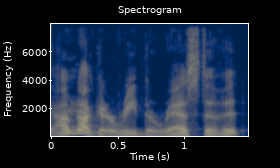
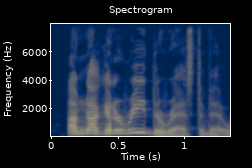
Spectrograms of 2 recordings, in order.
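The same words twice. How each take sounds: First: Said in the usual way. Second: Excited repeat. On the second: Real, not acted. Repeats it, louder and faster.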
